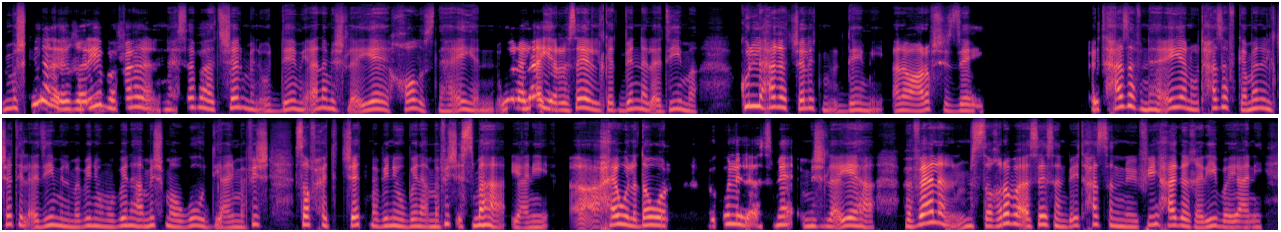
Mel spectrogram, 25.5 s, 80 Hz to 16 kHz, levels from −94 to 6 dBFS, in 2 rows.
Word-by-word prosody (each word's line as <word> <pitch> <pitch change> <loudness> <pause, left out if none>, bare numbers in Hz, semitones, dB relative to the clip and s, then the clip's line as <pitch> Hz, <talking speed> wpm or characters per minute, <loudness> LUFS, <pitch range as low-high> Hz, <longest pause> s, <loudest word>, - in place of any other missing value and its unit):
المشكلة 290 - +2
غريبة 270 +4 +2
فعلًا 305 -1 +2
إن 235 - -7
حسابها 300 +2 -2
اتشال 295 +5 -1
من 240 -1 -8
قدّامي، 225 +5 -5
أنا 295 - -3
مش 260 -5 -5
لاقياه 240 +5 0
خالص، 235 -2 -5
نهائيًا، 215 +3 -5
ولا 270 +3 +1
لاقية 280 -4 +6
الرسايل 225 +6 +4
اللي 225 -2 -5
كانت 220 -2 -6
بيننا 250 +4 -3
القديمة، 215 -1 -5 0.4
كلّ 345 0 +4
حاجة 315 +1 +4
اتشالت 275 -3 -2
من 215 - -10
قدّامي، 220 +3 -8
أنا 210 +2 0
ما 205 - +1
أعرفش 205 +5 0
إزاي! 195 -2 -5 1.1
اتحذف 310 +6 +1
نهائيًا 245 +6 +1
واتحذف 285 +5 -3
كمان 260 +4 -2
الchat 275 +4 -4
القديم 245 +1 -3
اللي 215 - -5
ما 190 - -6
بيني 230 +2 -4
وما 200 -2 -7
بينها 225 0 -2
مش 240 +3 -3
موجود، 210 0 -5
يعني 175 - -4
ما 190 -1 -7
فيش 265 +3 -1 0.3
صفحة 265 -2 +2 0.2
chat 250 - +5
ما 225 - -6
بيني 230 +2 -1
وبينها، 210 0 -3
ما 200 0 -4
فيش 290 +6 -2
اسمها، 240 +4 +3
يعني 185 0 -6 0.2
أ - - -1
أحاول 270 -2 +5
أدوّر 245 +2 +3 0.4
بكُل 290 -9 0
الأسماء 260 0 0
مش 215 0 -2
لاقياها، 215 -4 +2 0.3
ففعلا 295 +8 +7
مستغربة 225 +7 +3
أساسًا 260 +2 +1
بقيت 210 +5 -5
حاسة 270 -3 -2
إن 200 -3 -4
في 260 +9 -2
حاجة 245 -3 +3
غريبة 195 +1 -3
يعني، 185 0 -3
235 Hz, 165 wpm, -24 LUFS, 210-275 Hz, 1.1 s, ففعلا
